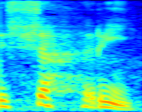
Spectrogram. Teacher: Tetapi ada sebahagian yang membaca syahri. Dia ada tambah ha kat situ.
